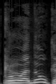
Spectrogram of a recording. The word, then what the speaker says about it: Roanoke: Roanoke, hein, c'est ça, oui.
